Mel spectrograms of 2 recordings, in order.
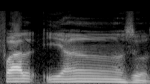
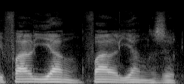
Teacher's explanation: Fal yan kan ada n-nya kan? Dibacanya tambah g jadi fal yang zur. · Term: ikhfa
